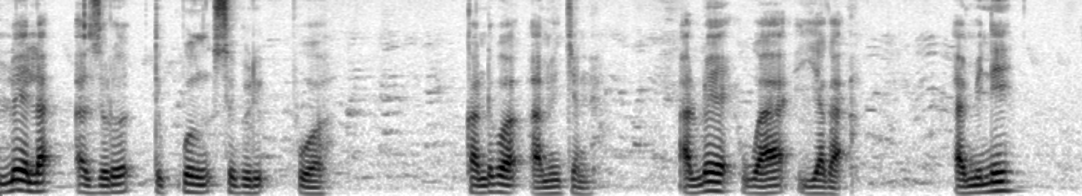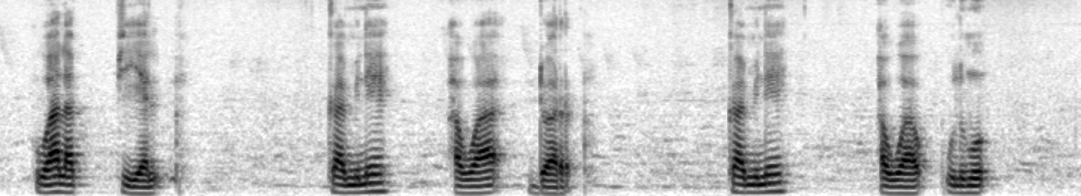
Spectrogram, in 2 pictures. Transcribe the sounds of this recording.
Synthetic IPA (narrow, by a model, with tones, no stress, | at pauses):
lo˦ɛ˦la˦a˨zo˨ɾo˦tɨ˨k͡po˦ŋso˦bi˦ɾi˦ | pʰu˦ɔ˦ | ka˨n˦dʊ˦bɔ˦a˨mɪ˦n˦t͡ʃɛ˦nːa˨ | a̰˨lɔ˦ɛ˦waː˨˦ja˦ɡa˨ | a˨mi˨ne˦ | waː˨˦la˦ | pi˨jɛ˨l | ka˨mi˨ne˦ | a˨waː˨˦ | dɔ˨ɾ | ka˨mi˨ne˦ | a˨waː˨˦u˦lu˦mo˦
